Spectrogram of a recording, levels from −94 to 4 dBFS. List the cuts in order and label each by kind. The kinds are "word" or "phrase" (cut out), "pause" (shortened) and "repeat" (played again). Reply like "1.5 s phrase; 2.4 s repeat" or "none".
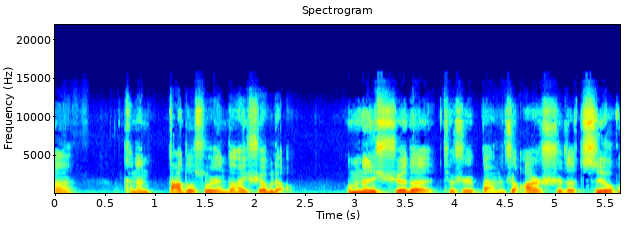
none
